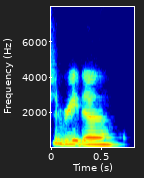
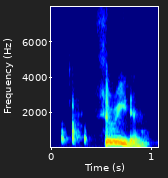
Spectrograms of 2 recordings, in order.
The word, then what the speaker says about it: Sarita: Thanks, Sharita. Wait, I think I just said her name wrong. Sarita.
